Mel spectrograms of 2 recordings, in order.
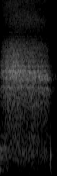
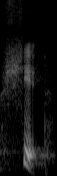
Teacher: the alveolar ridge or the area just behind the alveolar ridge the shh sound of ship is a voiceless palato alveolar fricative and the symbol for it is a long stretched out s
